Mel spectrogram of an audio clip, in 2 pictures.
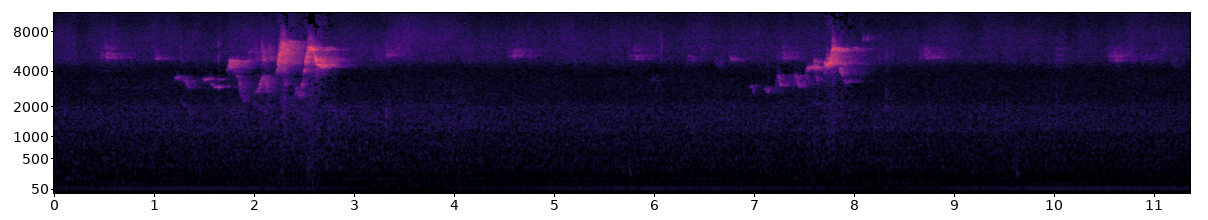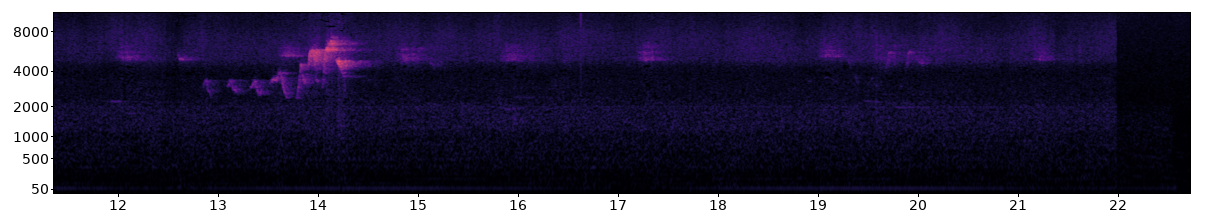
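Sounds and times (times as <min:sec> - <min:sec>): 
steady low hum: 0:00.0 - 0:22.7
hooded warbler singing bright whistled phrases: 0:00.1 - 0:03.6, 0:04.4 - 0:09.2, 0:10.3 - 0:21.5.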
